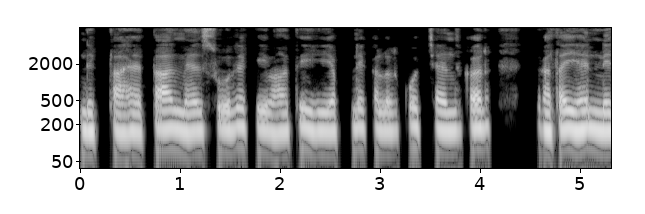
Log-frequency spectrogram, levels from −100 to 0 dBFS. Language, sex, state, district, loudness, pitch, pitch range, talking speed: Hindi, male, Uttar Pradesh, Budaun, -20 LUFS, 160 Hz, 155-175 Hz, 180 wpm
